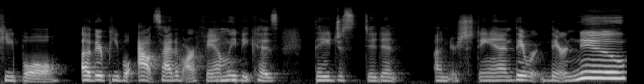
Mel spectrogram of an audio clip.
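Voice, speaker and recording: In a very clean recording with a silent background, a woman with a plain, everyday voice speaks at a moderate pace, medium pitch and lively intonation. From US South. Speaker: middle school ministry director. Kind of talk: casual panel discussion.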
